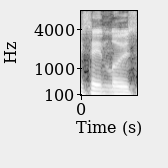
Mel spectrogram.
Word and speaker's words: St. Louis: Louis your best to say st. Louis is because if you say st. Louie you know what they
